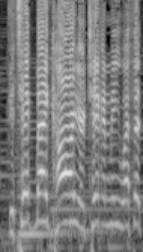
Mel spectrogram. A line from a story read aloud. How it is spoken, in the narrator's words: Belfast accent, and yelled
